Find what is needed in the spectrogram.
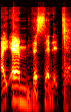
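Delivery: slow, drawn-out film villain voice. Asking Rob whether to read it in his voice, the speaker does an Emperor Palpatine voice. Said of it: "Emperor Palpatine-esque there, Rob? Should I have read that in his voice?".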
